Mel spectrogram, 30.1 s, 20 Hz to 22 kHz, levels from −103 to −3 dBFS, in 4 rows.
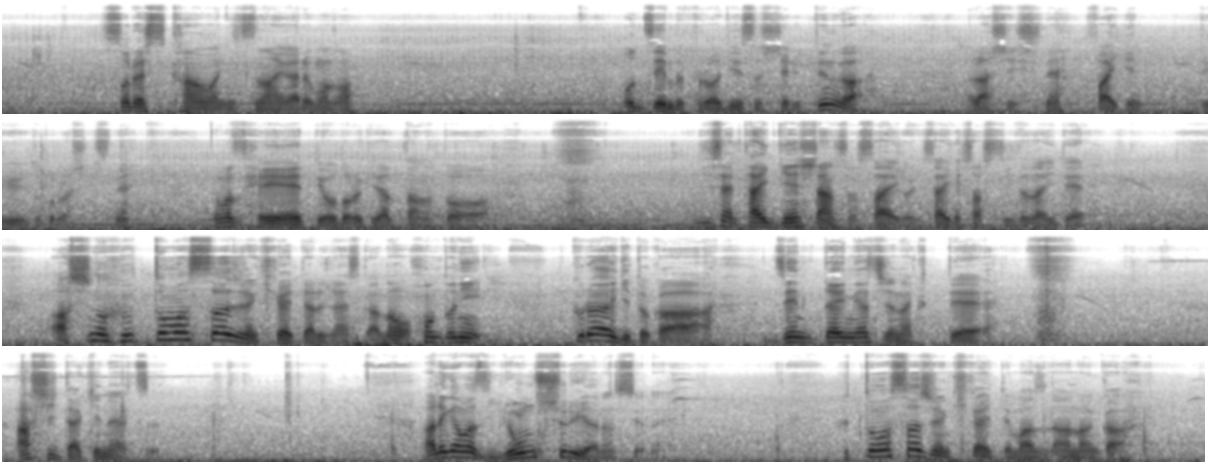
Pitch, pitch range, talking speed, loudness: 95 Hz, 90-120 Hz, 350 characters per minute, -26 LUFS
